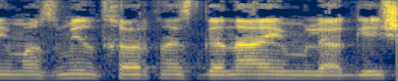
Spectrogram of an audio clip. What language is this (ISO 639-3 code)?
heb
